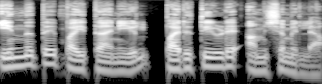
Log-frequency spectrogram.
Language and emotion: Malayalam, neutral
